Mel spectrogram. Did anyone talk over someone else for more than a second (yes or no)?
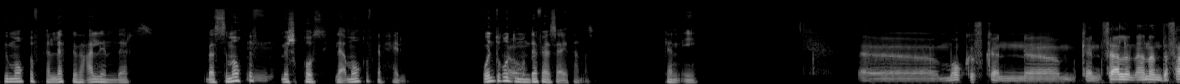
no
